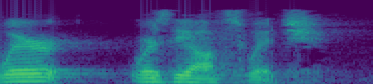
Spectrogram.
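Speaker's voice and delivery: exasperated, frustrated tone. Retelling own reaction to the daughter's repeating: retelling own exasperation. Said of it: "the blood starts to boil".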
